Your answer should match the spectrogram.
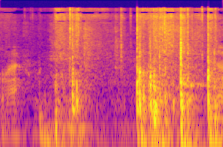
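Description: Cardboard packing inserts being grabbed and pulled about inside a corrugated cardboard box: scraping and rustling with dull knocks, louder in the second half.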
